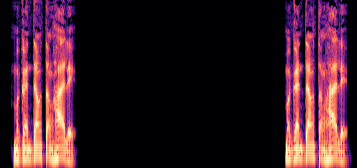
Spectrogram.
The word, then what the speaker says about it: Magandang: Note the stress on the last syllable. Listen and repeat again. – Magandang.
